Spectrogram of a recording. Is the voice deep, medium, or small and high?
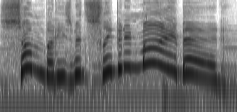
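medium. It is said in a medium, grumbling voice.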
